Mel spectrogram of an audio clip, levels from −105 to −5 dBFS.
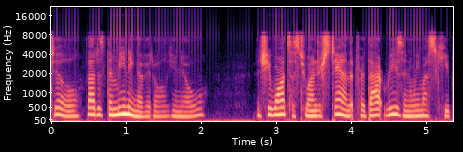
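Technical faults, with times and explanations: Throughout, resampler restarted on every block: independently resampled 40 ms blocks leave edge errors, a 25 Hz buzz during speech, shown as vertical spectrogram lines.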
